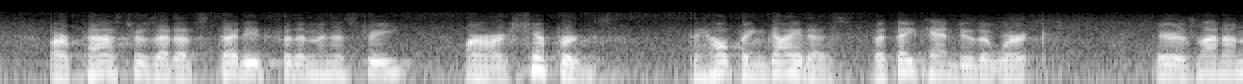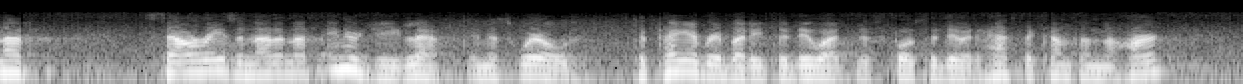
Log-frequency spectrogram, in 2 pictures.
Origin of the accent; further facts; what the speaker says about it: Bolivia; I grew up with her in Bolivia.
